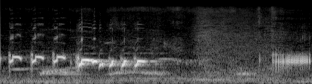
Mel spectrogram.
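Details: Local Indonesian zebra dove with a thick, rhythmic song meant to stir up rival doves; a few short coos lead into a rapid rolling trill that fades, then a brief muffled note near the end.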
